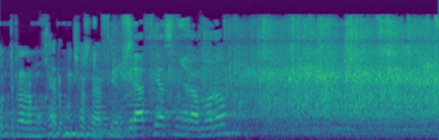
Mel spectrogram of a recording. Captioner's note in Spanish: Aplausos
